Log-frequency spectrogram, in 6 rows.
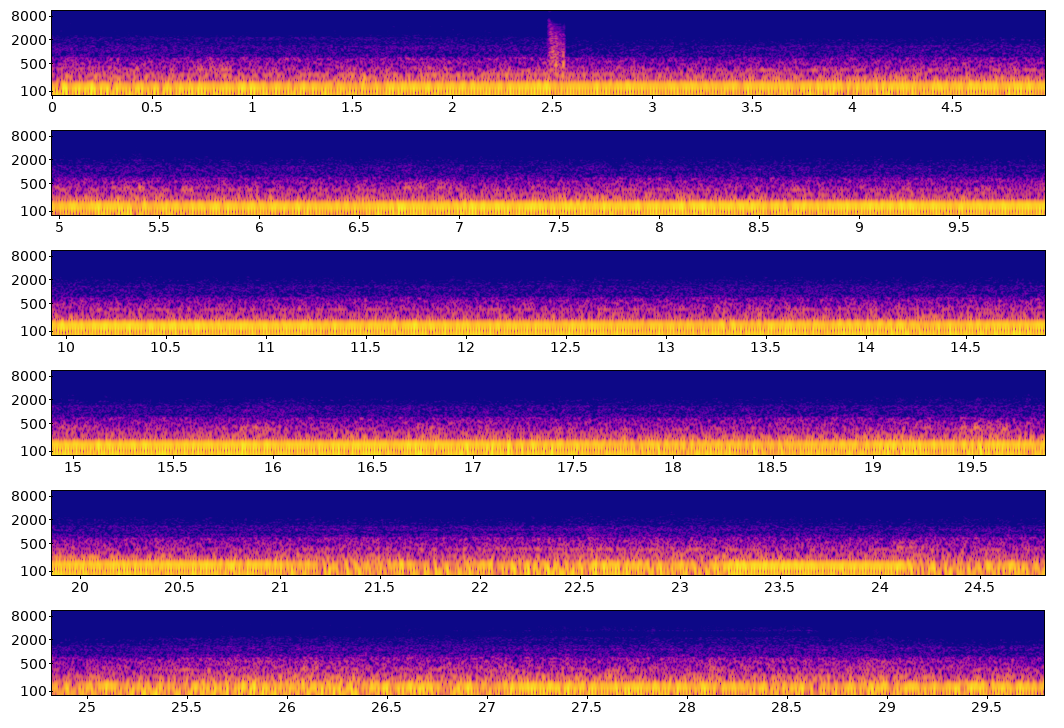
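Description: Renault 4's four-cylinder engine running under steady load while driving, a steady low drone with road noise. A single sharp click comes about two and a half seconds in, and the drone eases slightly about four-fifths of the way through.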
